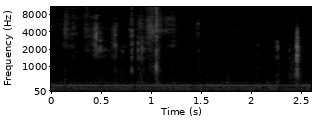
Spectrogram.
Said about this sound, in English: You cut a little bit of it.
